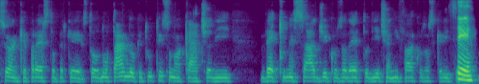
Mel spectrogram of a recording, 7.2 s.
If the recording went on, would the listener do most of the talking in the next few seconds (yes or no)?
no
